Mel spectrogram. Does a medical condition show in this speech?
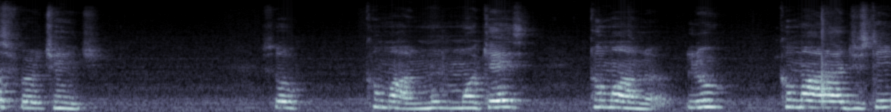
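Yes: cerebral palsy.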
